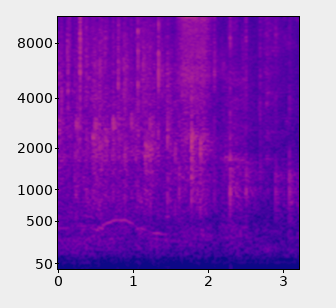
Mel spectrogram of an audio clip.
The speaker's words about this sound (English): You can clap if you want to. Come on, don't you want to clap?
